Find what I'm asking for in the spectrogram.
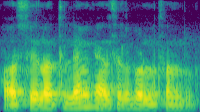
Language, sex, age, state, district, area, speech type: Odia, male, 18-30, Odisha, Kendujhar, urban, spontaneous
